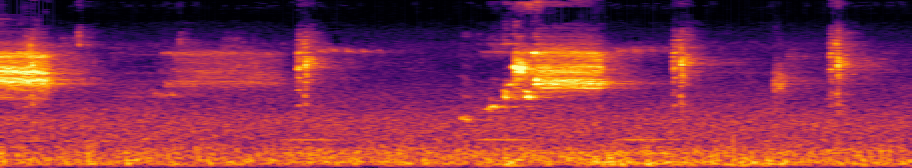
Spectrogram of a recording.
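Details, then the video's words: Springtime bird chorus: bright, high twittering phrases come in bursts, loudest at the very start and again past three seconds, with a few thin whistles between them over faint background hum. "آوای آرامش بخش پرندگان در بهار(Relaxing with the sound of birds)"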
